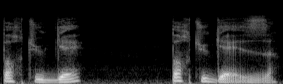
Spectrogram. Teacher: Masculine, portugais, you don't pronounce the S. Feminine form, portugaise, you pronounce this z sound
